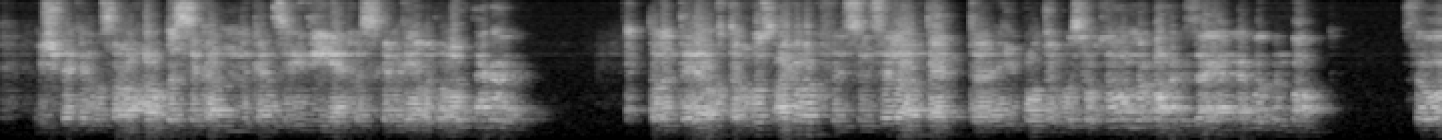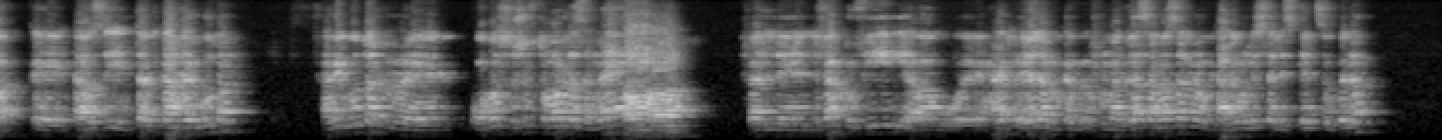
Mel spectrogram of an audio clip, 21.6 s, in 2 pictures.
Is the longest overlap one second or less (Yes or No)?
Yes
